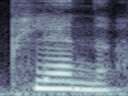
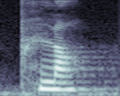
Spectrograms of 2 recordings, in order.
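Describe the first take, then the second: First: It ends in a clear n sound. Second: It ends in a nasal vowel with no n. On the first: "lorsqu'il s'agit d'une voyelle après, ça se prononce pleine" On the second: "je sais très bien que le mot se prononce plein"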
